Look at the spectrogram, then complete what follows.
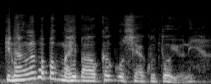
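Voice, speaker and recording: A man's voice: high voice, very animated, rapid-fire, noisy background. A man with a Cebuano accent playing a cold, domineering rich debt collector in a radio drama, curt and menacing. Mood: impatient. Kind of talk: Philippine radio drama acting.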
